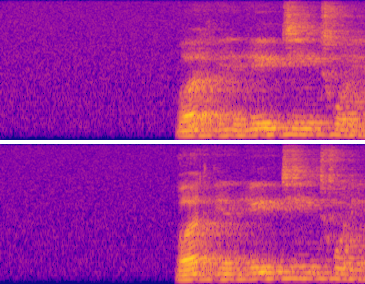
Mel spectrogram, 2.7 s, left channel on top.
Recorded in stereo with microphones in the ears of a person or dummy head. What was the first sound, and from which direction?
A man speaking, 75° right (ahead or behind).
